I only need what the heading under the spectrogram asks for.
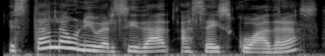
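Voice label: is the university six blocks away, Spanish, female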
